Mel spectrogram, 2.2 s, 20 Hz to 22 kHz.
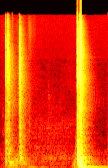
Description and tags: Door (Opening and Closing)
Door (Opening with handle and Closing/Shut sound). Recorded with a Zoom H2n
apartment, close, closing, door, doors, flat, handle, house, open, opening, shut, slam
